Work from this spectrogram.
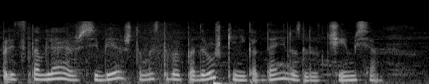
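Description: At 2.14 to 2.21 s a deep, low thump breaks into the speech, a single knock that dies away within about 15 ms. This is a phantom power thump: the supply on a live microphone input was switched, and that sudden voltage step passed through the coupling capacitors into the signal path. Because the step carries mostly low-frequency energy, it lands as a dull bump rather than a sharp click.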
